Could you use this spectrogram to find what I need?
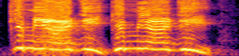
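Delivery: very high, loud, frantic shouting; furious guard. Retold or imitated. Security guard shaking the student for ID, furious yell. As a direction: bark it while shaking him.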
